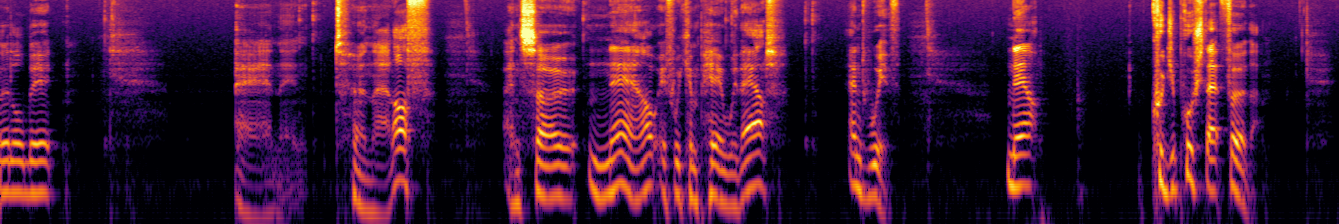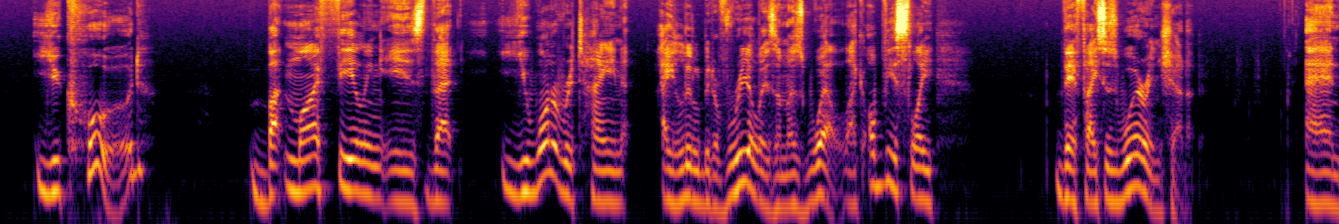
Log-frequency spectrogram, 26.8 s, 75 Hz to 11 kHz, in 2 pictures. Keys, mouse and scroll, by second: 1.1 click, 3.0 click, 5.2 click, 7.3 click, 8.1 click.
